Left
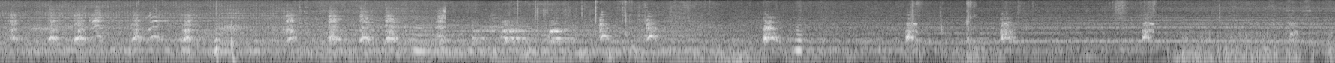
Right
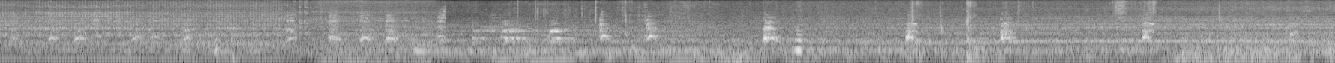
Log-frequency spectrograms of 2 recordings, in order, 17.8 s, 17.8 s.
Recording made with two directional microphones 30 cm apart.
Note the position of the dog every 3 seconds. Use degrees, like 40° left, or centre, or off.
60° left, 40° left, 10° left, 10° right, 20° right, 20° right.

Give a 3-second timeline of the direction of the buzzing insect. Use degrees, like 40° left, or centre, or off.
50° left, 40° left, 10° left, 20° right, 40° right, 50° right.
